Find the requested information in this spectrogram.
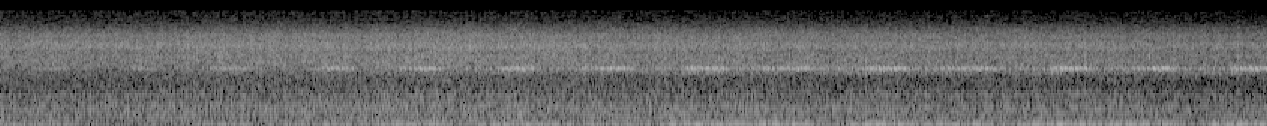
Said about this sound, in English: We live on a rural country lane, and the start of autumn has the nights growing cool. I open the windows and a smoky breeze fills the room. The last hum of crickets in the distance, rustling trees.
